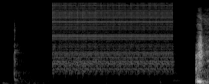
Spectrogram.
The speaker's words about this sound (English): God, I love that buzzer.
